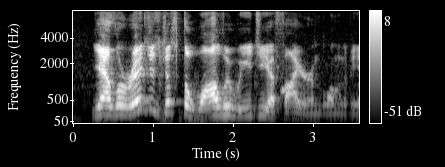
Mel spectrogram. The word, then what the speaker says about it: Waluigi: Oh well, I like the subtitles mispronouncing Waluigi, Wall of Luigi. The Wall of Luigi. The Wall of Luigi. Even Sakurai doesn't know who the fuck Waluigi is.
